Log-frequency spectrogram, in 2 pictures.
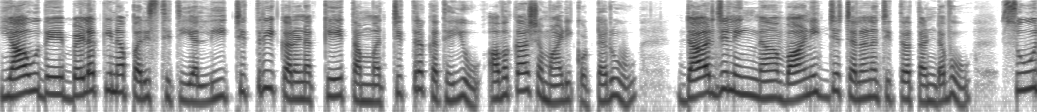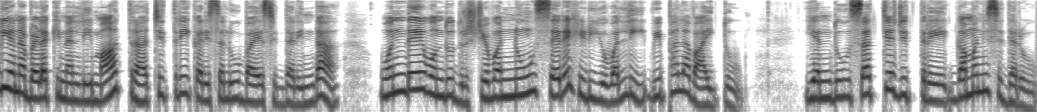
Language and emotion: Kannada, neutral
